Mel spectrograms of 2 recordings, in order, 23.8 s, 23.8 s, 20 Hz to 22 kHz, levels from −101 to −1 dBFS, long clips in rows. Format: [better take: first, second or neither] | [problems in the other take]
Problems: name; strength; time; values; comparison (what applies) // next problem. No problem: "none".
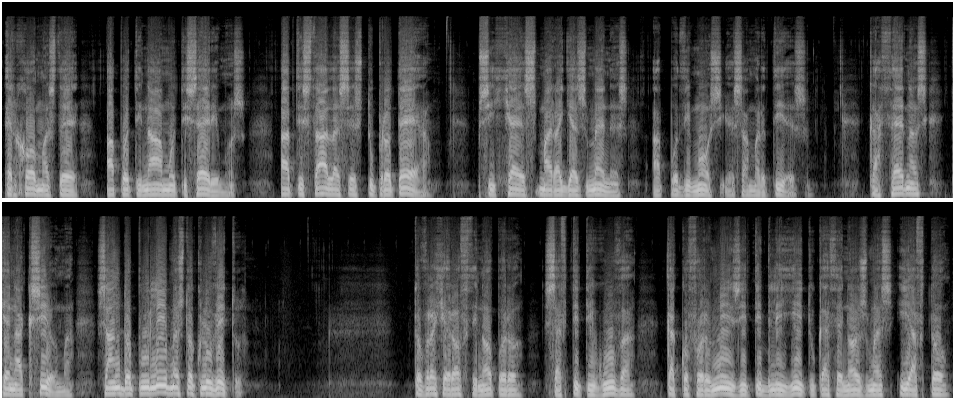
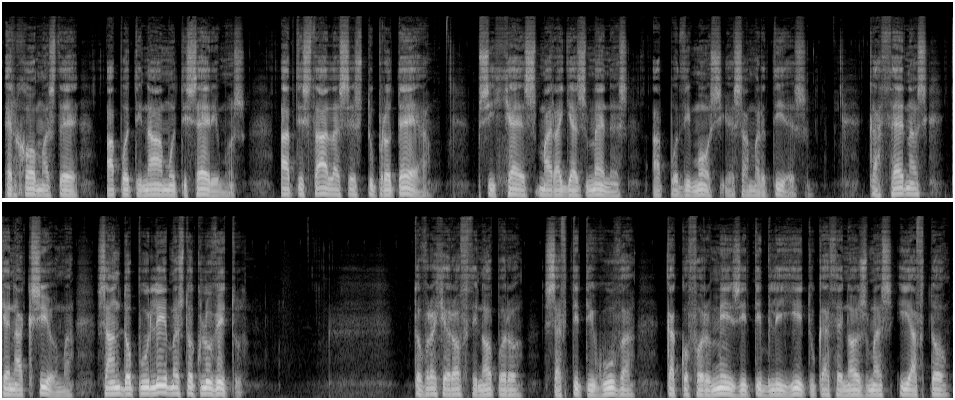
second | distortion; slight; 12% of the sound clipped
